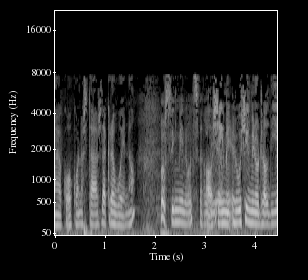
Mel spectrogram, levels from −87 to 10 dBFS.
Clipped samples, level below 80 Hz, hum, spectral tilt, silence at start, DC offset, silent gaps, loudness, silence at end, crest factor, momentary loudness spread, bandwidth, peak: under 0.1%; -36 dBFS; none; -5 dB/octave; 0 s; under 0.1%; none; -19 LUFS; 0 s; 16 dB; 9 LU; 8 kHz; -2 dBFS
